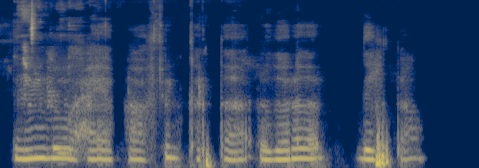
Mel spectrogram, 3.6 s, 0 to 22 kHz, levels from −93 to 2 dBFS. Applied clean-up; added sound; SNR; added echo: neural mask model Resemble Enhance denoiser.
